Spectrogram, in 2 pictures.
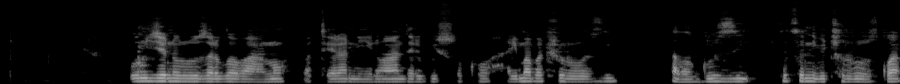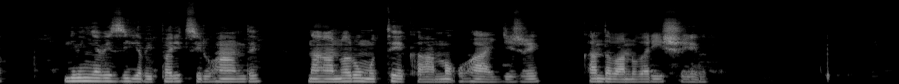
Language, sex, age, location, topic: Kinyarwanda, male, 18-24, Kigali, finance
